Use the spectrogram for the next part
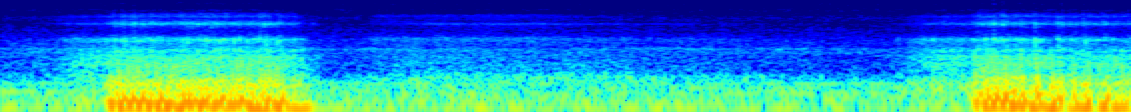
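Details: Recorded snoring: two loud, low rumbling snores about four seconds apart, quiet breathing between; ordinary snoring.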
